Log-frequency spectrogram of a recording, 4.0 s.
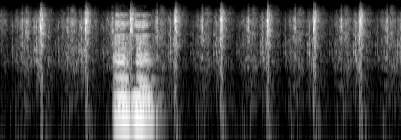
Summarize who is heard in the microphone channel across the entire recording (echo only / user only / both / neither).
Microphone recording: user only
